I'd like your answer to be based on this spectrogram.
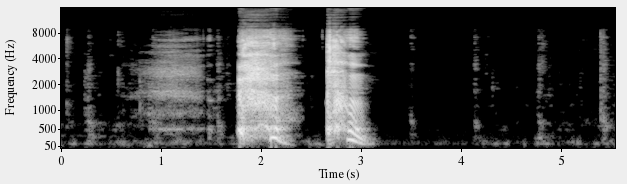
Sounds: Cough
